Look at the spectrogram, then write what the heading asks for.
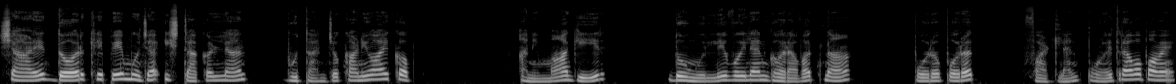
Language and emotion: Goan Konkani, fearful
